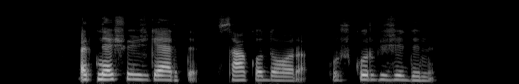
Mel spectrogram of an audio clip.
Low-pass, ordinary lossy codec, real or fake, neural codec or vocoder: 9.9 kHz; Opus, 64 kbps; fake; vocoder, 22.05 kHz, 80 mel bands, Vocos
